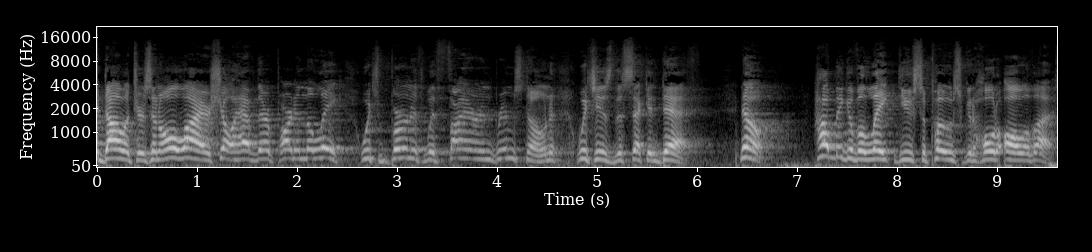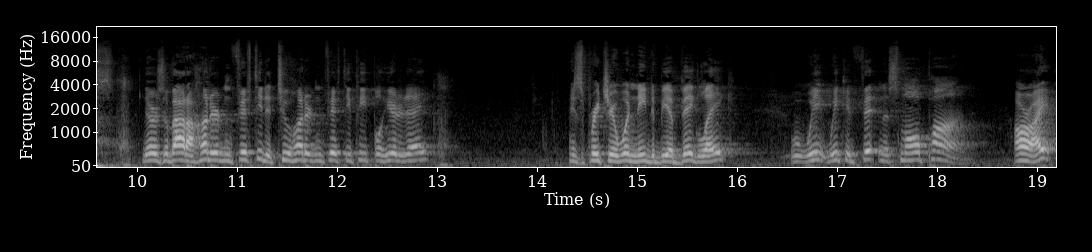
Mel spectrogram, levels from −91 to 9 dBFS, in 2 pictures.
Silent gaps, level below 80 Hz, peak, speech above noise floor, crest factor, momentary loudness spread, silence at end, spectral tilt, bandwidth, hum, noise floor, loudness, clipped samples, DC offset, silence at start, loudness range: none; -52 dBFS; -4 dBFS; 37 dB; 20 dB; 14 LU; 0 s; -5.5 dB/octave; 13 kHz; none; -62 dBFS; -25 LUFS; under 0.1%; under 0.1%; 0 s; 9 LU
